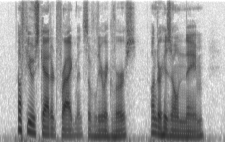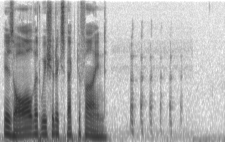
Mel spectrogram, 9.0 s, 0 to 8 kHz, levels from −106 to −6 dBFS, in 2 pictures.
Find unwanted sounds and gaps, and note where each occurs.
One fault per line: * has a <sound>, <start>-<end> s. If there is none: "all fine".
* has a laugh, 7.1-8.2 s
